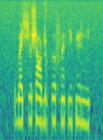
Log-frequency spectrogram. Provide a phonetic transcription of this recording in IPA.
bæɕəʃɑ ɖʌkə fɛ̃xipʲə̃ɲ

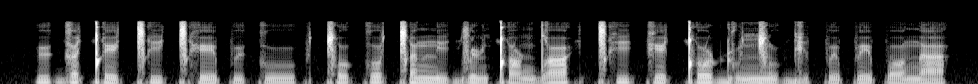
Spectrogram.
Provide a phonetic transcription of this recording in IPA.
ɨ˥ɡɐ˥ǃe˨ ǀi˦ ǀʰe˩pɨ˩ku˨ | ǀo˨ko˥ ǀɐ˥n̪i˩ɡlɨ˨ɳ ǃɔ˨ɳdˤe˥ | ǀʰi˥ke˨ ǃo˥ɖu˩ŋ͡ǀu˩ɡi˩ pɘ˩ pe˩pɔ˨n̪a˩

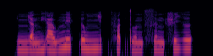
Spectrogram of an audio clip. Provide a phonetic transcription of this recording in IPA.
ɲa˨˩˨nja˨˩˦wne˦˥t̚ ʔə˧wɲe˦˥t̚fa˨˩k̚t̪o˨˩n sə˨˩ŋʂi˧ə̯

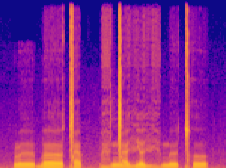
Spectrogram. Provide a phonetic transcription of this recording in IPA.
ɭøːbœː ǀæpːæ̤ ŋ͡ǀævʲœ vʲæ̤mø ǀʰɵ

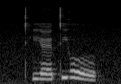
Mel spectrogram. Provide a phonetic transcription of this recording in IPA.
t̪ʰjɛ˧˥t̪jo˥˩ʊ̯

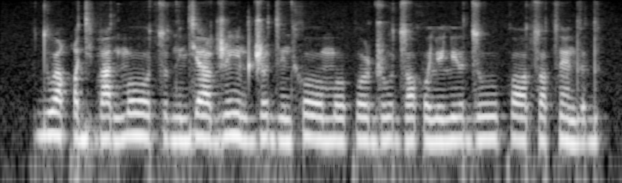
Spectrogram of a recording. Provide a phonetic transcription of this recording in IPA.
duːqʷɯdʲobaːd moːt͡sodĩ dʲaː ɖ͡ʐĩːd ɖ͡ʐɯd͡zĩd xoːmoːkoːɖ͡ʐuː d͡zɔxolʲɤlʲɯː d͡zuːkɔːt͡sɔ t͡sɛ̃dɯd

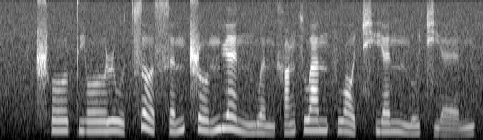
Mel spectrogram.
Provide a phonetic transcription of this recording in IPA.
ʈ͡ʂʰo˥ʊ̯t̪jo˥ʊ̯ɻu˥˧ t͡sɤ˥˩sə˧˥nʈ͡ʂo˧ʊ̯n̪ɥɛ˥˩n n̪wə˨˩nxɑ˦ŋswa˥n fwɔ˥˩t͡ɕʰjɛ˥n n̪u˧˥t͡ɕjɛ˨˩˦n

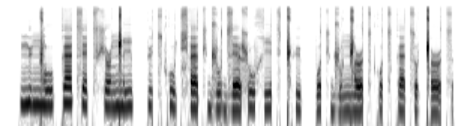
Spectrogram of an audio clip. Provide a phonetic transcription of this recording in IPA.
ŋyŋ͡ǁu kɛt͡set͡sʃə˞ ŋ͡ǁipːyt͡s kut͡ɕʰɛt͡s ɖ͡ʐud͡zeʂu xit͡s ǁʰypːʊt͡sɖ͡ʐu ŋ͡ǁə˞t͡skʊt͡skɛt͡sʊ ǁə˞t͡s

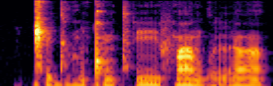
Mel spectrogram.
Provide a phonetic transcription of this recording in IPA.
ǁidʱũǃĩt͡sʼiː fã ɡʷɐrɐ̃

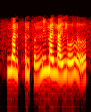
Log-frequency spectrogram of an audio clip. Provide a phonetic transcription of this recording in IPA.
mwa˥˧nt̪ʰə˥˩nt͡sɤ˧˥ŋ n̪i˥ ma˥ɪ̯ma˧˥ɪ̯ljo˧˥ʊ̯ lɤ̰˨˩˦

